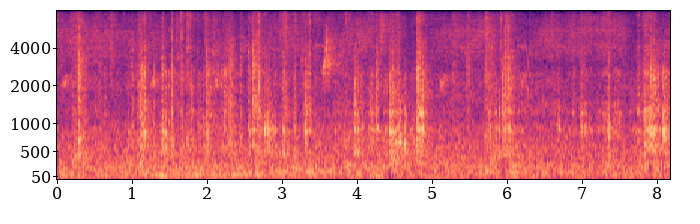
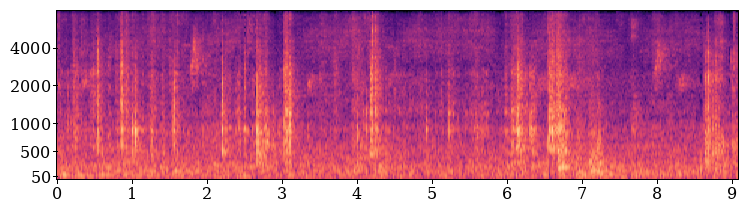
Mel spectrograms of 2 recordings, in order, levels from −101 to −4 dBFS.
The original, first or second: first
